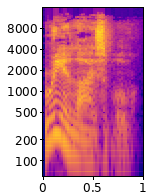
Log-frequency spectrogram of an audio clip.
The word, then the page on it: realizable: British English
